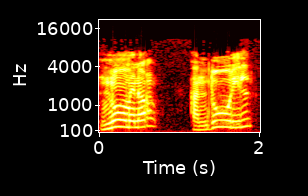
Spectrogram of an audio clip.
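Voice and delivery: "númenor" and "andúril" with the ú drawn out long; long accented vowel. Shown as a demonstration. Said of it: "si una vocal es larga". ("númenor" y "andúril" con la ú larga)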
